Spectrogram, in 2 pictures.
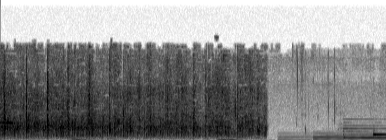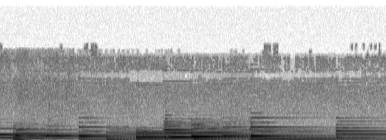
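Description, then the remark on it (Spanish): Dense, steady audience applause for a performer for a few seconds, then it cuts off and a pianist begins playing a slow, sustained melody with clear notes and chords. “Un aplauso”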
